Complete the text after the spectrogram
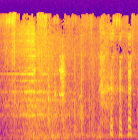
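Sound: bird call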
